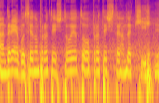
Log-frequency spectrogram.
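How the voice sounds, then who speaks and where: Against noticeable background noise, a woman talks fairly slowly at a medium pitch. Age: 70s. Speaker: publisher and sociologist. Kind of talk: panel discussion. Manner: halting.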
